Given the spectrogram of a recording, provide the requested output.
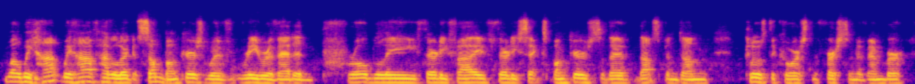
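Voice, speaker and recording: A man's voice: mid-range voice, level tone, normal speed, highs cut off, a little hiss or hum. A middle-aged man from Belfast with a Belfast accent, a golf resort manager answering interview questions with many fillers and restarts. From Northern Ireland.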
